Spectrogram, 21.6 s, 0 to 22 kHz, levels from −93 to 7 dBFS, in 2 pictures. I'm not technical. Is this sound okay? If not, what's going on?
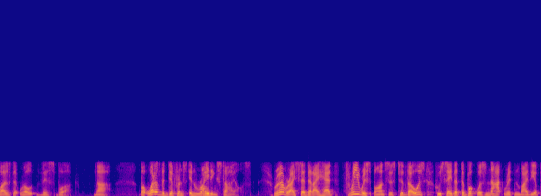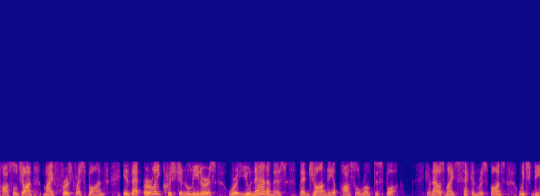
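No. The speech briefly turns hoarse and gargly from 4.02 to 4.20 s, 16.40 to 16.62 s and 20.48 to 20.57 s. These are AMR bit errors: a weak mobile link scrambled some bits of the phone-call coding, so the voice sounds scratchy there.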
